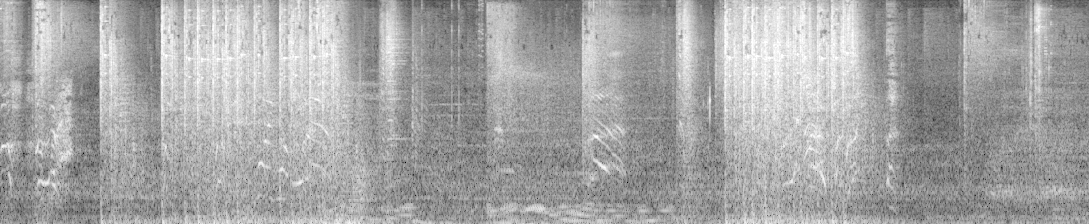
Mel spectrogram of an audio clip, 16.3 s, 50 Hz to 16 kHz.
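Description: Heavy weapon fire and explosions in the sci-fi shooter game Mass Effect 2; loud bursts of rapid gunfire and booming blasts in waves, with short lulls between, mixed with in-game voices and combat effects.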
